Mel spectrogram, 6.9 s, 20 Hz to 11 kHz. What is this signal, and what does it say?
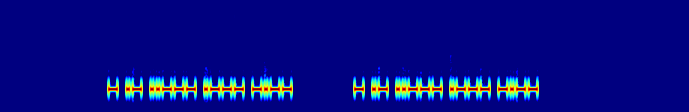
Morse code, heard as a keyed tone, about 40 wpm, 700 Hz. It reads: TA2JY TA2JY
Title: DXCC-100 Call Signs - 5 Characters - Repeated 2x - 40wpm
